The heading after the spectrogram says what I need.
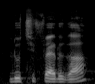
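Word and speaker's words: Lucifer: 이사야서 14장 12절에 보면 루시퍼, 그 라틴어 발음으로 루치페르가 나옵니다.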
